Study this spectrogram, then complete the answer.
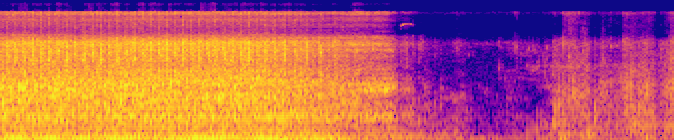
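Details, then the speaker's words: Warm VAZ (Zhiguli) engine idling fairly evenly with only a slight shake, no clicks or knocks, sounds like a normal healthy engine; the knock was traced to the alternator's lower mount, and the small vibration is still unexplained. "Также потихоньку трясется, но щелчков, стуков нету. Работает как обыкновенный жигулевский двигатель."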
